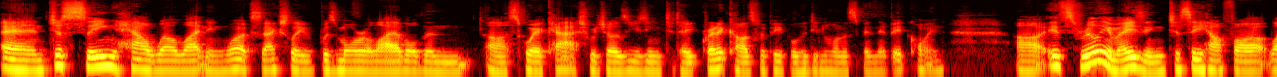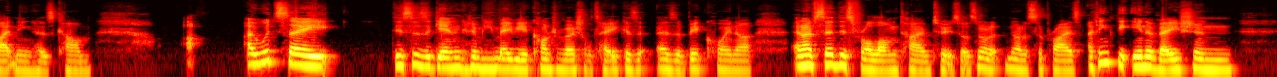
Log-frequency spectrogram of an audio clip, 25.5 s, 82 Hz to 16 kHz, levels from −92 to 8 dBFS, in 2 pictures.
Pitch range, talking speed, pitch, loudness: 120-160 Hz, 195 wpm, 130 Hz, -18 LUFS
